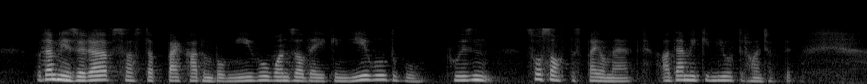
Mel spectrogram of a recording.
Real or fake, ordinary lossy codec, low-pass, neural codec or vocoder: fake; AAC, 24 kbps; 5.4 kHz; codec, 16 kHz, 0.2 kbps, FocalCodec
